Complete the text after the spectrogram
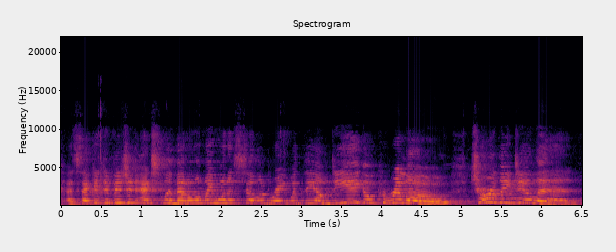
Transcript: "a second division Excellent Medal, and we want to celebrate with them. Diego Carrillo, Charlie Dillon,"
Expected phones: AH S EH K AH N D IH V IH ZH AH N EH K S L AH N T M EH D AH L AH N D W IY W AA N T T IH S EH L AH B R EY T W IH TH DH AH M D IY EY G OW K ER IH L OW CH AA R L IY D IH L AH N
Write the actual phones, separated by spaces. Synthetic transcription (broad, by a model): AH S EH K AH N D IH V IH ZH AH N EH K S L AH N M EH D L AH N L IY W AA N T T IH S EH L AH B R EY T W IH DH AH M D IY EY G OW K ER IH L OW CH AA R L IY D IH L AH N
